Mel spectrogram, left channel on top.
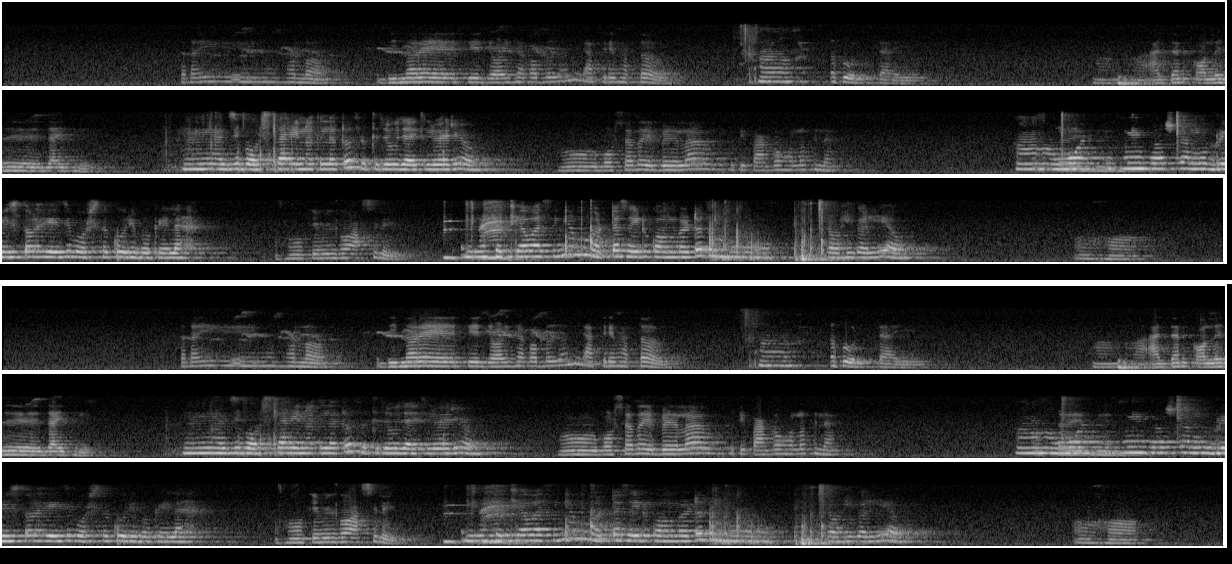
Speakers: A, on the right; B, on the left.
A: ଭାତଟାଇ ଭଲ। ଦିନରେ ଟିକେ ଜଳଖିଆ କରି ଦଉଛନ୍ତି। ରାତିରେ ଭାତ ଆଉ।
B: ହଁ।
A: ଓଲଟା ହେଇ ଯାଇ ଓ ହୋ ଆଜି ତାଲେ କଲେଜେ ଯାଇଥିଲି।
B: ହୁଁ ଆଜି ବର୍ଷା ହେଇନଥିଲା ତ। ସେଥି ଯୋଗୁ ଯାଇଥିଲୁ ଭାରି ଆଉ।
A: ହଁ ବର୍ଷା ତ ଏବେ ହେଲା ଆଉ। ପାଗ ଭଲ ଥିଲା।
B: ହଁ
A: ବର୍ଷା
B: ହଁ ମୁଁ ଆସିିକି
A: ଏବେ ହେଲା।
B: ଏଇ ଜଷ୍ଟ ଆମ ବ୍ରିଜ୍ ତଳେ ହେଇଛି। ବର୍ଷା କୋରି ପକେଇଲା।
A: ହଁ କେମିତି କଣ ଆସିଲେ?
B: ମୁଁ ସେଠି ଆଉ ଆସିନି। ଆମ ଘରଟା ସେଇଠୁ କମ ବାଟ ତ ମୁଁ ରହିଗଲି ଆଉ।
A: ଓହୋ।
